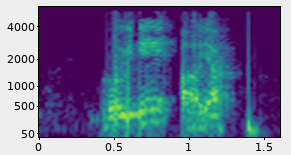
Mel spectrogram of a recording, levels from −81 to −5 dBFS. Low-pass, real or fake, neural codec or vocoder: 5.4 kHz; fake; vocoder, 44.1 kHz, 128 mel bands, Pupu-Vocoder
